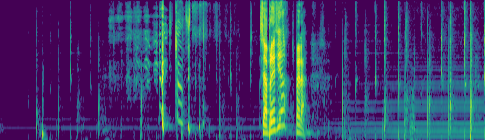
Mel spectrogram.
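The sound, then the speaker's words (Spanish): Fart sounds made with the palms of the hands held toward a microphone: scattered soft, wet plops and pops, then a louder squelchy, sputtering burst lasting about a second, with a few more small pops after and a brief spoken question. “Sí, sí, se apreció perfectamente mí, el sonido del cuesco.”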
